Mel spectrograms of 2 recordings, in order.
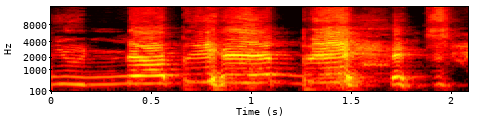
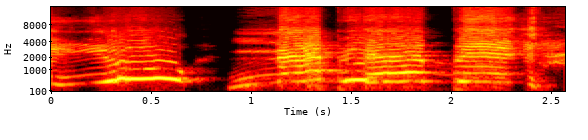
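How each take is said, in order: First: Slow, chuckling quote; quote through laughter. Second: Slow, laughing quote, louder and higher; quote through laughter. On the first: Retelling the insult a second time, chuckling to viewers. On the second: Laughing hard while repeating the lady's insult to viewers. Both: Retold or imitated. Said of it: "She said".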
